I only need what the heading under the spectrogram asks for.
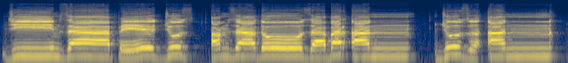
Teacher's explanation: تنوین کے وقت بھی ناک میں آواز چھپانا ہے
